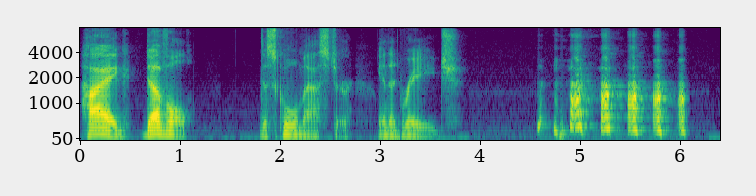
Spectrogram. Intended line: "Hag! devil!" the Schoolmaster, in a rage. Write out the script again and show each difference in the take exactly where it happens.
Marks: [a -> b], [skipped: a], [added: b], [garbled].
"Hag! devil!" the Schoolmaster, in a rage.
